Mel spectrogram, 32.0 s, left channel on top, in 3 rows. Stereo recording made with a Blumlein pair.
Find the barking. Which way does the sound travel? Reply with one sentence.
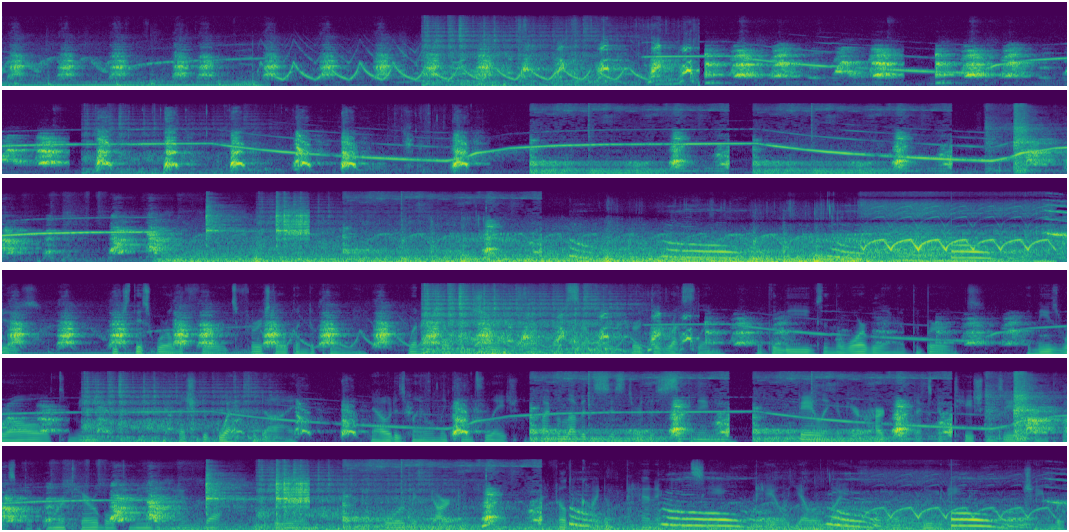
In this clip you hear the barking go left and come back.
